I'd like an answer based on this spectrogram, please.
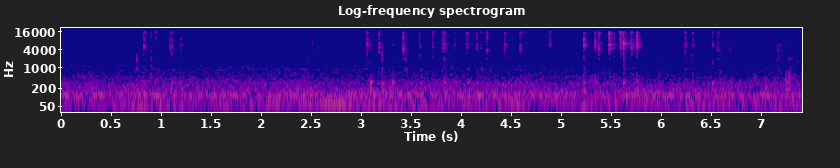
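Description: Faint computer keyboard typing: a few keystrokes about a second in, then quick runs of keystrokes from about three to six seconds in.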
